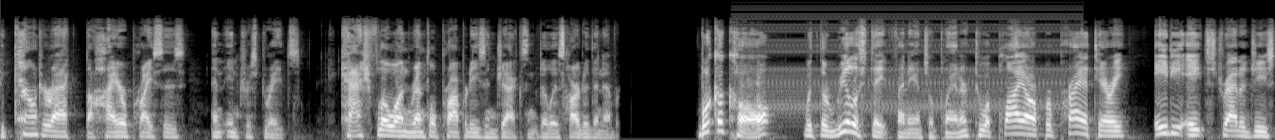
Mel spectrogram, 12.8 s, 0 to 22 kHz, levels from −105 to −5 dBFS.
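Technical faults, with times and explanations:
7.31–10.83 s, timecode bleed: a faint chirping warble roughly 30 dB under the speech from leaked linear timecode, showing as thin spectrogram bands near 1 and 2 kHz.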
